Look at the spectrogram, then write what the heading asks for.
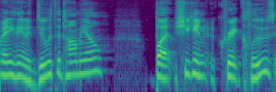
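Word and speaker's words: Tamiyo: reason to lead with the island get our Tom out TomTom it is pronounced Tomo by the way not tamio you may hear people say Tamo that's fine but she's from the Kagawa Shard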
